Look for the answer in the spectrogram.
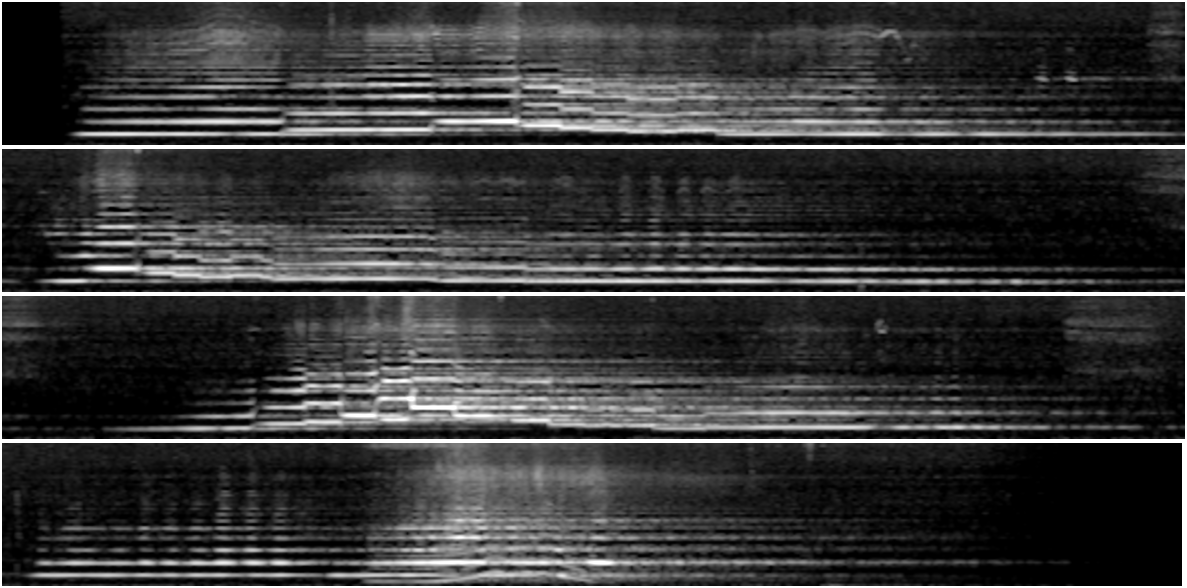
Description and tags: FLUTE intro
I play the flute with an applied echo. A short, melancholy melody could be used as an intro or outro.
